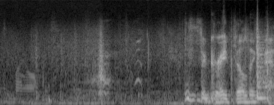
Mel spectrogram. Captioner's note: chortles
